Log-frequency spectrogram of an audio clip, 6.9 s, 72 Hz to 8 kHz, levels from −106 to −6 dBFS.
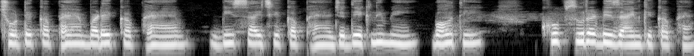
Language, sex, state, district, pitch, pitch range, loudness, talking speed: Hindi, female, Uttar Pradesh, Ghazipur, 210 Hz, 195-220 Hz, -16 LUFS, 180 wpm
